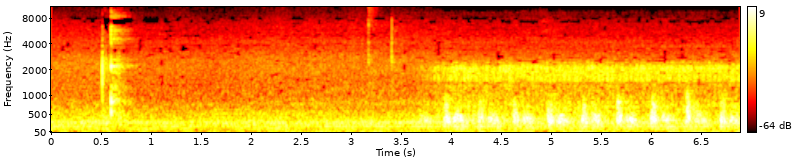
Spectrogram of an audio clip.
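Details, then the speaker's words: Fetal heartbeat heard on Doppler during pregnancy: after a few seconds of hiss, a fast, regular whooshing beat at about 175 beats a minute. "तो sixth week में आपके बच्चे का फेटल heart rate आ जाता है। ठीक है? उसकी धड़कन बन जाती"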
